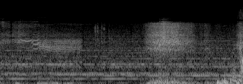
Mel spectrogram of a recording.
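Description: A cat meows right beside the microphone while being carried, a close, loud cry with a sharper outburst near the end.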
